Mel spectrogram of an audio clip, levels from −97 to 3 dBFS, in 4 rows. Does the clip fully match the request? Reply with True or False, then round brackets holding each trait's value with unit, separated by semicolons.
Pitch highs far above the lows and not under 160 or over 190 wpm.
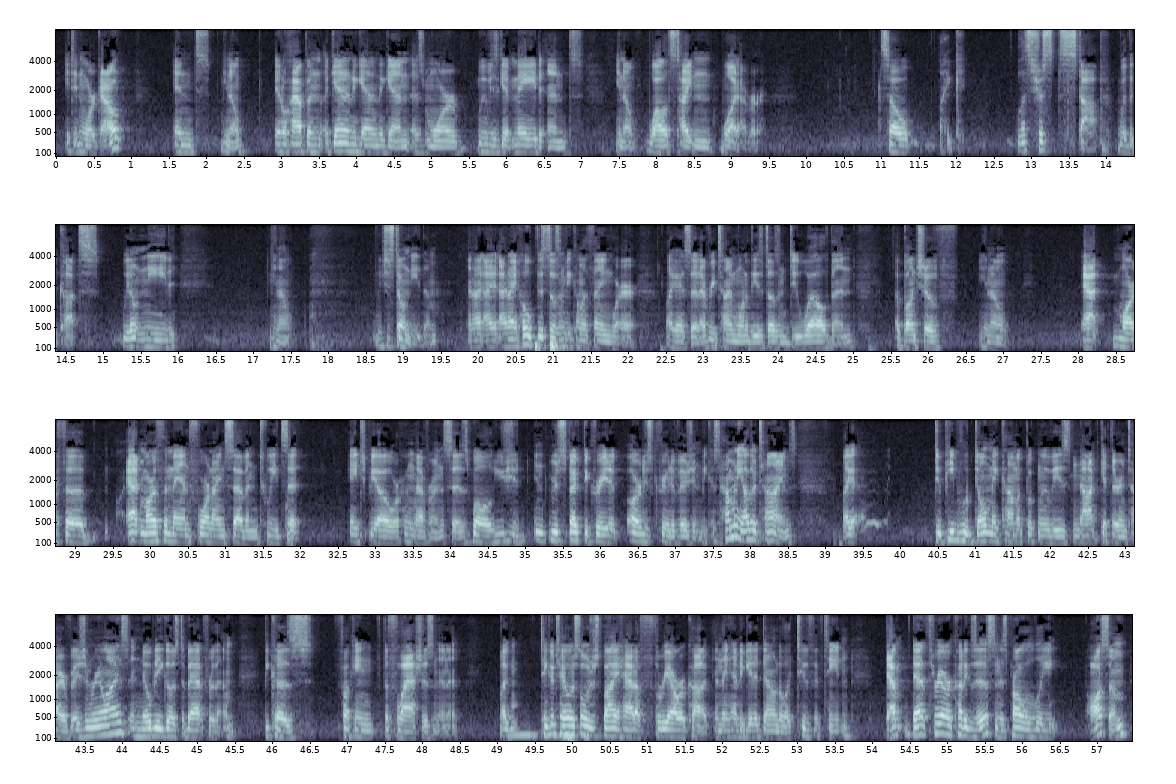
False (3.7 semitones; 165 wpm)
